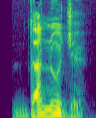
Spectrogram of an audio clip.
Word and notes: दनुज: Hindi

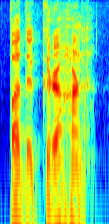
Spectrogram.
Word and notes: पद-ग्रहण: Hindi

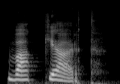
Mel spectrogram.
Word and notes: वाक्यार्थ: Hindi

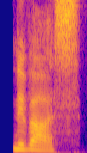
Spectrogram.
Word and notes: निवास: نواس

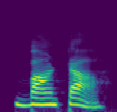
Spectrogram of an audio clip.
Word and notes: बाँटा: Hindi

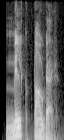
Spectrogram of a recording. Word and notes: मिल्क पाउडर: Hindi

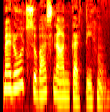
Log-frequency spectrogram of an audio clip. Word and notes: स्नान: Hindi

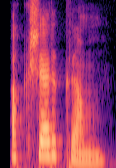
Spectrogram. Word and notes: अक्षर-क्रम: Hindi

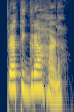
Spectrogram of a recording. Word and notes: प्रतिग्रहण: Hindi

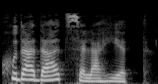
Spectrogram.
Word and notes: ख़ुदा-दाद: خداداد

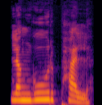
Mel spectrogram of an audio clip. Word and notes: लंगूर फल: Hindi

